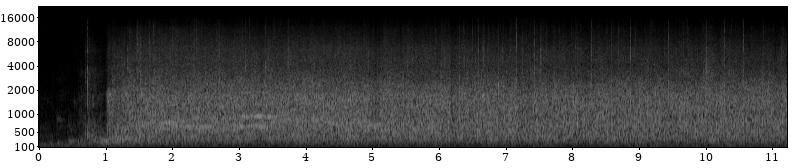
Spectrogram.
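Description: A crowd applauds loudly.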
